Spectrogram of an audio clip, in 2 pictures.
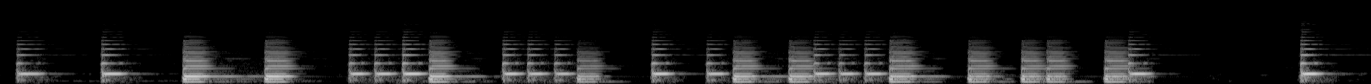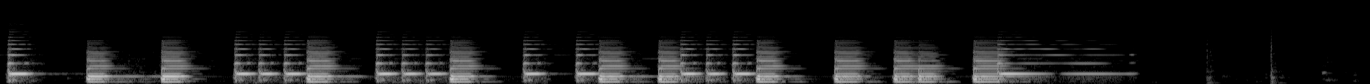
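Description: Upright piano playing a rhythm drill in compound meter: short, detached repeated notes and chords in an uneven rhythm. It stops for about a second halfway through, and the drill ends on a held note.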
